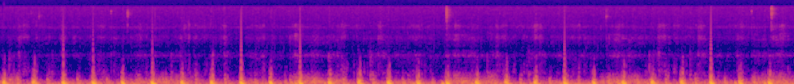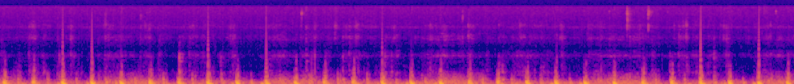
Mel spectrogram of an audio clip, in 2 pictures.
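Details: Heart sounds recorded during step-up exercise: fast, regular heartbeat with loud thumps over a steady rumble of movement; normal heart sounds during exercise.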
